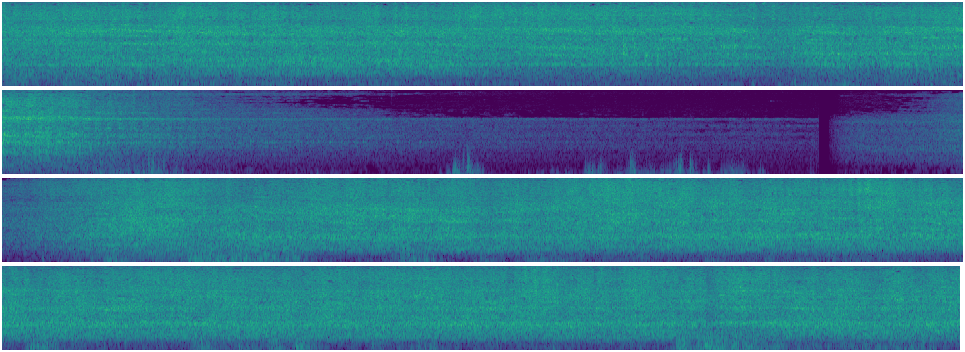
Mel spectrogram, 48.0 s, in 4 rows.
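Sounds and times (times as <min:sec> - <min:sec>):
steel wheels rolling on rail: 0:00.0 - 0:21.9, 0:22.8 - 0:48.0.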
